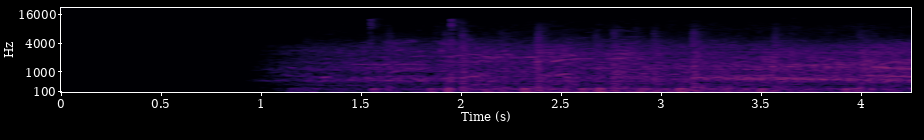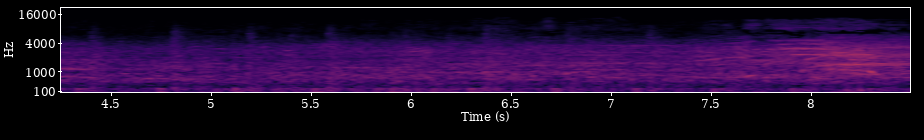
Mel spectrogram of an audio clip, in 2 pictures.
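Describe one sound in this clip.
A stadium crowd murmurs and calls out during play.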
